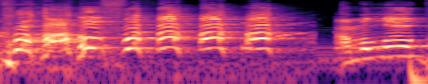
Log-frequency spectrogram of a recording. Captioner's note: laughs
